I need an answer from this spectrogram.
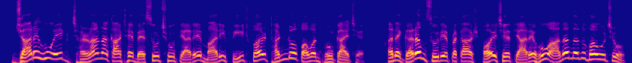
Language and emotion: Gujarati, happy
